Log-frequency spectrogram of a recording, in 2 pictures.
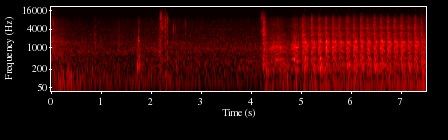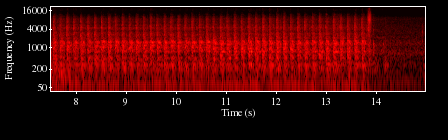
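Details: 5.3-swapped OBS truck with new returnless fuel system, no regulator fitted yet: steady starter churning for about ten seconds at an even beat but never catches; strong fuel smell, possible leak, cause not confirmed.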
